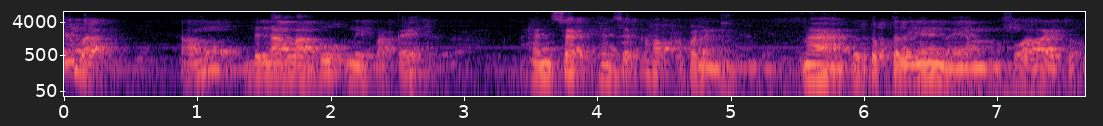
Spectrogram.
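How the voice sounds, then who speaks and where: A man's voice: medium pitch, a little hiss or hum. Man teaching, in an echoey room from afar. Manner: explains in plain talk and breaks into sung calls to prayer; asks students whether they understand. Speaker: religious teacher at an Islamic boarding school. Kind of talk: classroom lesson on calling to prayer, with sung demonstrations. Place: classroom hall at a boarding school. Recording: echoey room, recorded from a distance.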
